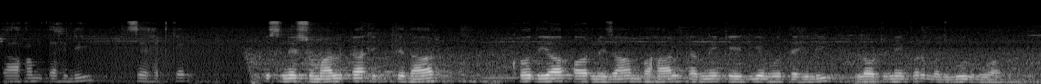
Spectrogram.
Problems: constant background noise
